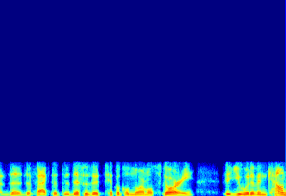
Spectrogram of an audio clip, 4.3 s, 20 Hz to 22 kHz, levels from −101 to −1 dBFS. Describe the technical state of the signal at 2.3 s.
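The G.723.1 codec runs through the whole clip, including 2.3 s. Its slow 6.3 kbit/s voice model and 30 ms frames leave speech muffled and hoarse. Nothing is heard above 3.8 kHz, and consonants blur.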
